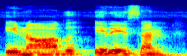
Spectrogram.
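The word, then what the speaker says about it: inauguration: अगला है, इसको क्या पढ़ा जाएगा, इसका प्रोनाउंसिएशन क्या होगा, इनागरेशन।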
